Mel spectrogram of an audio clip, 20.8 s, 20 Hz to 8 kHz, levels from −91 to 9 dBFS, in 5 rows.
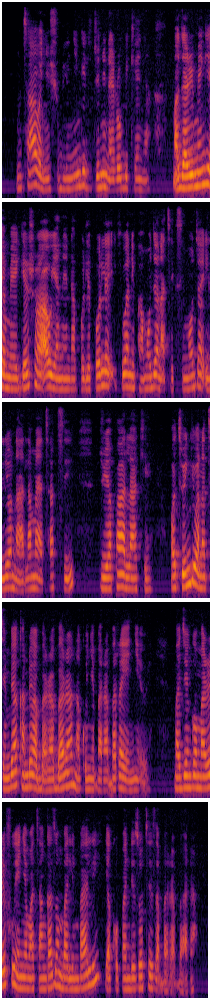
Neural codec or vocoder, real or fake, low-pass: none; real; 7.2 kHz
